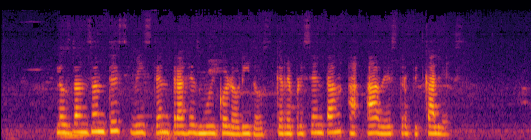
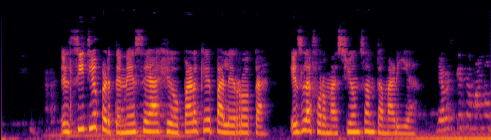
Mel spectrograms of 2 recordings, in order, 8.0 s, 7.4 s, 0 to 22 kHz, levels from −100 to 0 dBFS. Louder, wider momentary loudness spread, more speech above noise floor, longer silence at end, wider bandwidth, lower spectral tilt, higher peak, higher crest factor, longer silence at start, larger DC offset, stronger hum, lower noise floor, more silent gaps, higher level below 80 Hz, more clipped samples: first, -21 LUFS vs -24 LUFS; second, 9 LU vs 15 LU; about the same, 33 dB vs 32 dB; first, 1.25 s vs 0 s; first, 11 kHz vs 9 kHz; first, -8 dB/octave vs -4.5 dB/octave; first, -4 dBFS vs -8 dBFS; about the same, 18 dB vs 18 dB; first, 0.85 s vs 0.05 s; neither; neither; about the same, -53 dBFS vs -56 dBFS; neither; second, -56 dBFS vs -44 dBFS; neither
